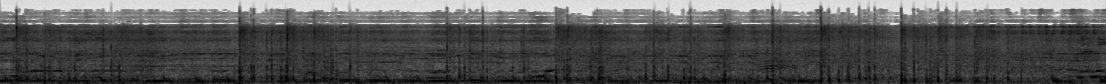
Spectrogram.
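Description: Aerial fireworks bursting and crackling in rapid, unbroken succession over music with a steady heavy bass.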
